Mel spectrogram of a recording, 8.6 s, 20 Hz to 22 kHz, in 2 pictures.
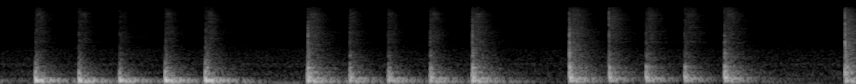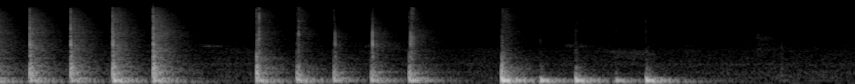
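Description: A homemade 12 mm plywood cajon with a snare-spring assembly, played by hand with an unprocessed raw sound. It gives quick runs of strikes, deep bass tones mixed with sharper slaps, in short phrases broken by brief pauses. The playing stops just before the end.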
